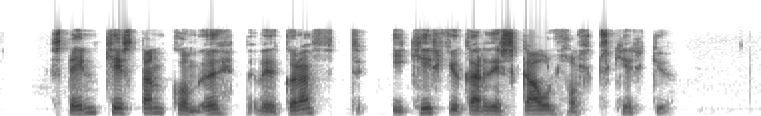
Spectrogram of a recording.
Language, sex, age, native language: Icelandic, male, 40-49, Icelandic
